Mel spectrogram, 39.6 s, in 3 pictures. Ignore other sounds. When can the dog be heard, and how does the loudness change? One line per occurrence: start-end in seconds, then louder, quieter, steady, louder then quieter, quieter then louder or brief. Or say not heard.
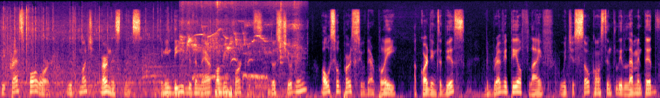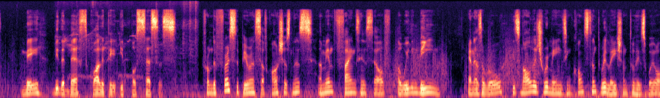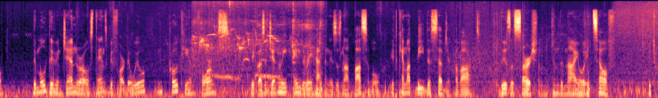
not heard.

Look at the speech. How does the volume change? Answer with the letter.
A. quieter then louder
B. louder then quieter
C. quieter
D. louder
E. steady
E.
